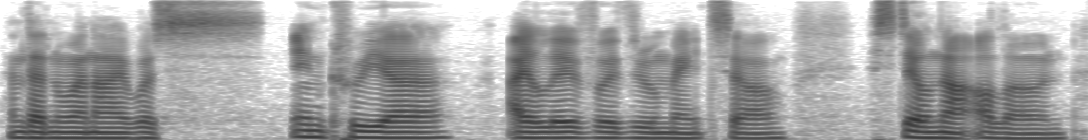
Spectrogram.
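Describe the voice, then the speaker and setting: Slow, hesitant man in his twenties. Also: on the low side, monotone, clean tone, dry recording. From Philippines. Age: 20s. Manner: hesitant, full of fillers and self-corrections. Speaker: vlogger. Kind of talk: rambling personal chat to camera.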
